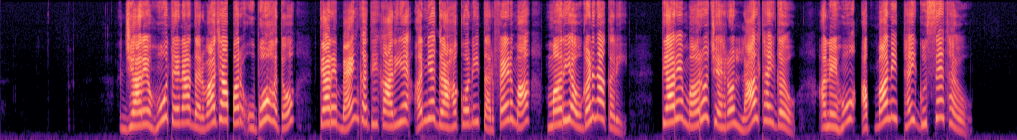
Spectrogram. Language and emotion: Gujarati, angry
